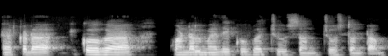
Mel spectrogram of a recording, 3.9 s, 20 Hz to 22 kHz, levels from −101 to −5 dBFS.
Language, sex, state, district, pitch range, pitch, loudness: Telugu, male, Andhra Pradesh, Srikakulam, 125-135 Hz, 130 Hz, -18 LUFS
